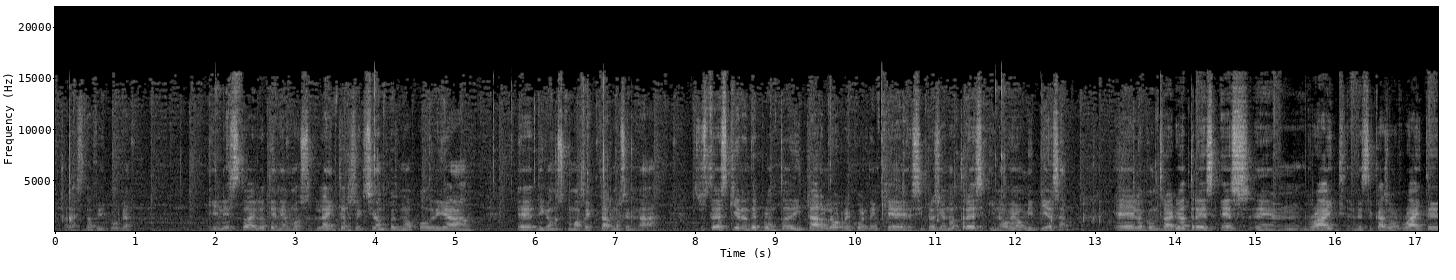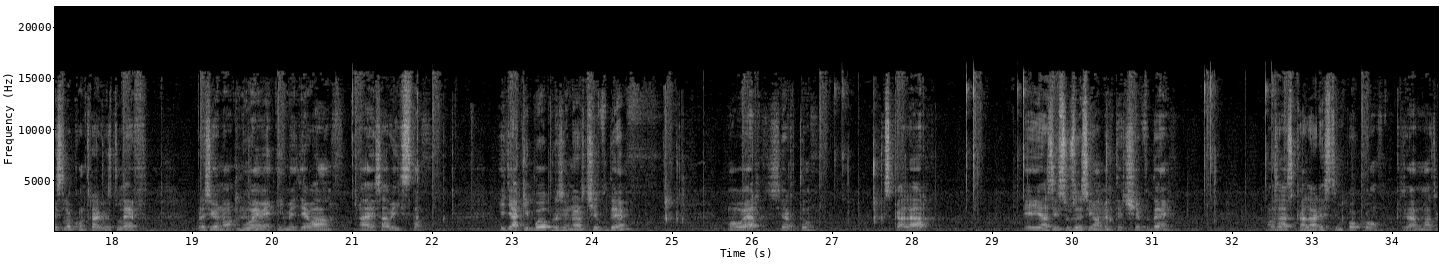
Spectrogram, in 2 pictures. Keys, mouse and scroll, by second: 2.0-4.0 drag, 4.2-4.5 scroll down 3, 4.7 middle click, 4.9 scroll up 3, 5.4 shift+middle click, 6.0 middle click, 7.0 KP_3, 7.6 KP_1, 8.5 KP_3, 9.7-10.3 middle drag, 10.9 KP_3, 11.7 drag, 13.0 ctrl+z, 19.5 KP_9, 20.8-21.1 shift+middle drag, 21.1-21.8 scroll up 3, 21.8-22.1 shift+middle drag, 22.1-22.6 scroll up 2, 24.9 shift+d, 27.5 s, 29.3 click, 30.3 shift+d, 32.4 click, 33.4 s.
